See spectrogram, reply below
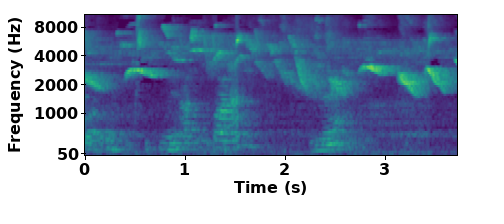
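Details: Green-winged saltator delivering baderna song, a fast, varied string of bright descending whistles and sharp high notes, with a soft buzz of voices underneath.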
